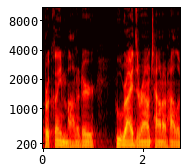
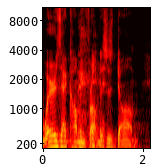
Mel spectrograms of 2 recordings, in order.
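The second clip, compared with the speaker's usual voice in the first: play-acted exasperated, fed-up yelling outburst; 3 semitones higher than usual. Retelling yelling at the TV during a silly movie gag: imitating own yelling at the TV. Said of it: "yelling at the T V".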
